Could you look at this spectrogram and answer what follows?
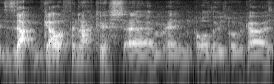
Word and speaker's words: Zach Galifianakis: So in 3rd spot, I always get his name wrong. I always call him Jeff, and it's Zach. It's the Zach Galifianakis, and all those other guys.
